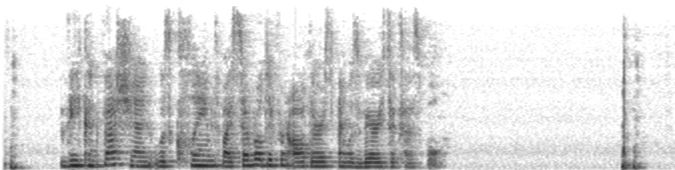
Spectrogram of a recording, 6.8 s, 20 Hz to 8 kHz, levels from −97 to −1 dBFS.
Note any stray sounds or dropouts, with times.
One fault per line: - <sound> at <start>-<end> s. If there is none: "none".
none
